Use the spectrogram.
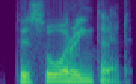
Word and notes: disorientate: American English

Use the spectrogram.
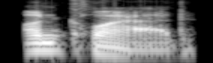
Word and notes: unclad: American English

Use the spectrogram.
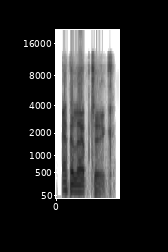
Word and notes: epileptic: British English

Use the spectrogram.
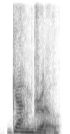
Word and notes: gambrel: Indian

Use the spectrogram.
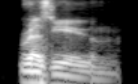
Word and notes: resume: British English

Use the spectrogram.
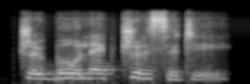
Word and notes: triboelectricity: Indian

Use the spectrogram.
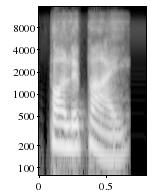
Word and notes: polypi: Indian

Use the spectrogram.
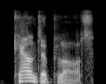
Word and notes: Counterplot: British English

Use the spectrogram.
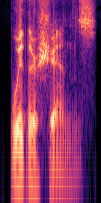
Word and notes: withershins: American English

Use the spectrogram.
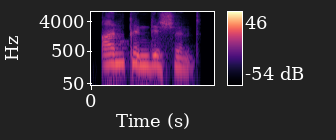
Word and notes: unconditioned: Indian

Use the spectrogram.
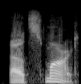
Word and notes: outsmart: American English

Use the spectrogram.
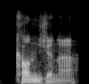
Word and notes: congener: British English

